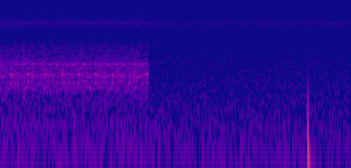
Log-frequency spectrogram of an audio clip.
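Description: Faint steady hiss with a low electronic hum from the cockpit audio feed, cutting off abruptly about a second in to near silence.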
